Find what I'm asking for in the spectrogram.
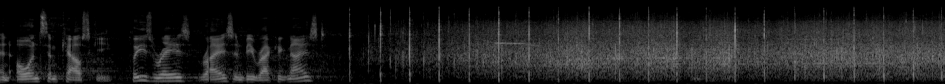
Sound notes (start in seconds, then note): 3.6 crowd applauding; 4.2 crowd cheering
